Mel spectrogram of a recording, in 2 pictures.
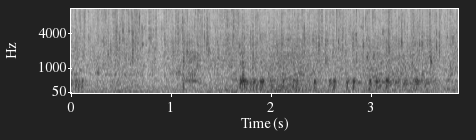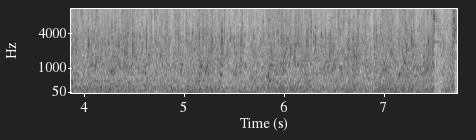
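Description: Water trickles and splashes as a man's hands dip into a shallow pool.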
